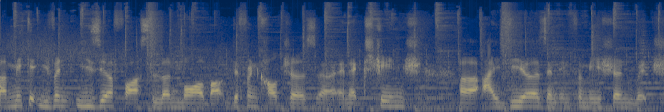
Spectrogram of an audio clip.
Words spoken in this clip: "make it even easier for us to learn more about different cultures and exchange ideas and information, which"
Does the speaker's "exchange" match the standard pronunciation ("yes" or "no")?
yes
